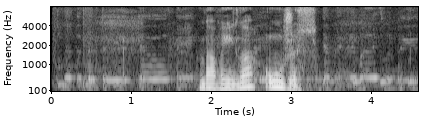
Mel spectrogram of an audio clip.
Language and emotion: Russian, neutral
